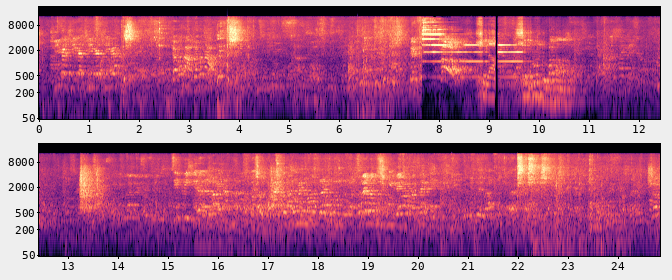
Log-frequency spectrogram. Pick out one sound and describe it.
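A crowd of spectators shouts and cheers around a boxing ring.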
